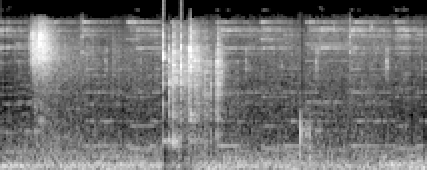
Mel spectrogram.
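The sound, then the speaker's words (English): A quick burst of bat dice clattering and tumbling across a hard surface, over a steady low background rumble. “Let me grab my dice, the bat dice.”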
